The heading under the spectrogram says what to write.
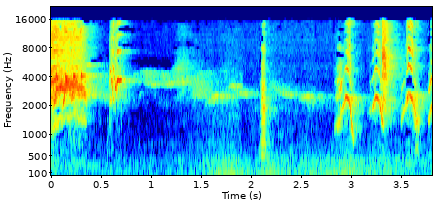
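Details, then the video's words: Javan myna song used as a master recording for tutoring reluctant mynas: a loud harsh squawk, then sliding whistles and a run of sharp, rapidly descending notes near the end. "Jalak Kebo Malas Bunyi Dan Jenis Burung Jalak Lainnya Cocok Di Kasi Masteran jalak Kebo Ini"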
